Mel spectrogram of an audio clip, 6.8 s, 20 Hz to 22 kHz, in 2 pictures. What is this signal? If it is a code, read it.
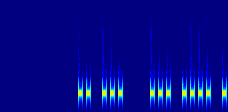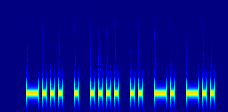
Morse code, heard as a keyed tone, about 20 wpm, 700 Hz. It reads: IS SHE BEHIND
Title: Sentences from Top 1000 Words - Review Part 6 - 20wpm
